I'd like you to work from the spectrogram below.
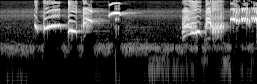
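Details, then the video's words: Orange-headed thrush song played to stir lazy birds into singing: quick loud whistled and slurred phrases, a high thin whistle, then a dense busy run of notes, with a low buzzing murmur underneath. "Anis merah gacor‼️ Pancingan anis merah malas bunyi"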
